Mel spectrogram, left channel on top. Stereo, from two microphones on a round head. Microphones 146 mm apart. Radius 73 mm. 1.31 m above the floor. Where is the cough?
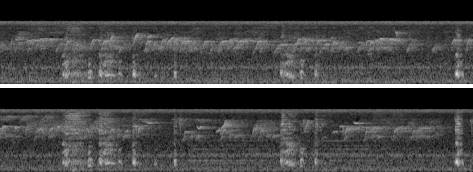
75° right (ahead or behind).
